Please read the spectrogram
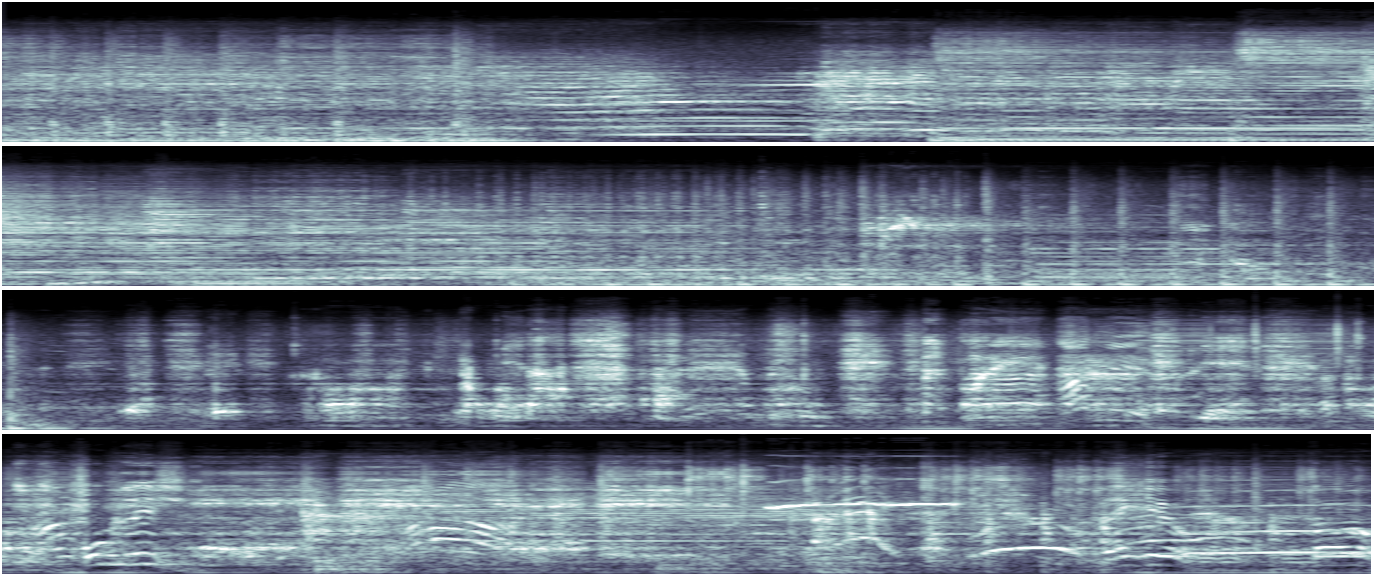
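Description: Live rock band playing loud, with heavy bass and drums and a short break about three seconds in; about fourteen seconds in the full band drops out and voices take over over thinner sound.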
